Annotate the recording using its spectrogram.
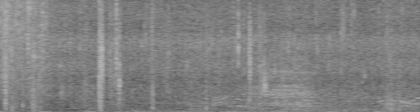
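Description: Footsteps slap on wet pavement.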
